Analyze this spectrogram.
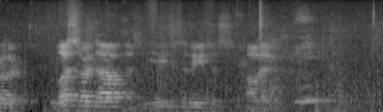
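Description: A man chants in a deep voice in a large echoing hall.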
